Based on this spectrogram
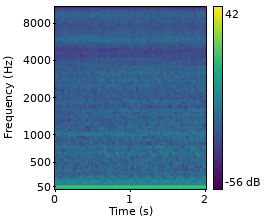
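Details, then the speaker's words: Model A Ford hotrod chassis, rebuilt 1965 283 V8, broken in, no street miles, at idle: steady deep smooth rumble through quiet temporary mufflers, no ticking or knocking; good oil pressure, charging, healthy. "good oil pressure on idle, charging. The exhaust has been fabricated. Mufflers, they're very quiet mufflers, temporary hung, so the break-in period, you can hear the motor."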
